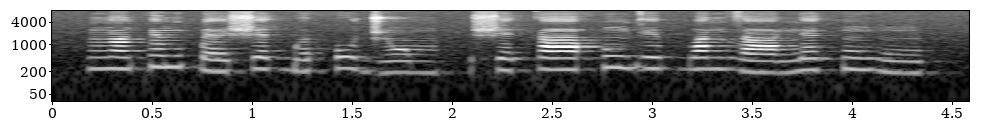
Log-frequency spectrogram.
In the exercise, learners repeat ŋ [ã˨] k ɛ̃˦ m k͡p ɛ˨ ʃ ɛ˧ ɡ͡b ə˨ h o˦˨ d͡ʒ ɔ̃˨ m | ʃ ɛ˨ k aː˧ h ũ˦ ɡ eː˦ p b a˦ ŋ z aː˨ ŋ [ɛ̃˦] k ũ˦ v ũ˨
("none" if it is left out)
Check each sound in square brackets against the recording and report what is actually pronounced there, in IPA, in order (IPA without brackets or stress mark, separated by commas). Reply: ã˧, ɛ˦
